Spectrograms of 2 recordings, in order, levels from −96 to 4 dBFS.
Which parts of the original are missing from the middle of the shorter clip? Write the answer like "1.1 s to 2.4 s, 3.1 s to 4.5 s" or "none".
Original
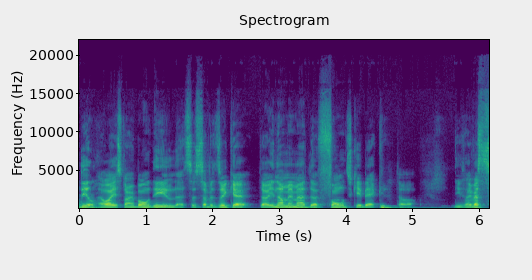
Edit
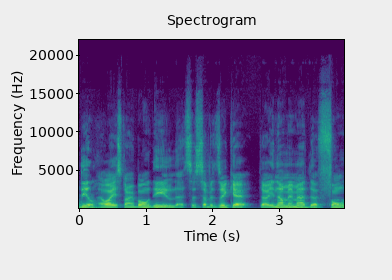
none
